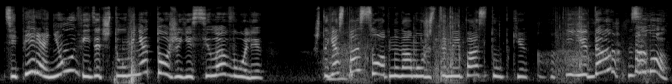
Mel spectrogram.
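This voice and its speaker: A woman's voice: very high voice, animated, fairly quick, heavy background noise. A woman voicing a vain, dramatic teenage dog girl in a cartoon, whiny and theatrical. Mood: resolute. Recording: loud cartoon music behind voice.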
